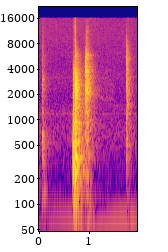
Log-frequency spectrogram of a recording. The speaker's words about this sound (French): La porte s'ouvre, c'est domestique.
